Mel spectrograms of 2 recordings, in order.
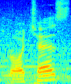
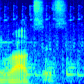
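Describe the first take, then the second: First: The middle consonant is sounded as ch. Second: The middle consonant is sounded as ks. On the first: It becomes a last name. The speaker calls it wrong. "change the pronunciation to like like Rochas" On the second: It is the character's actual name. The speaker calls it right. "We just say Roxas"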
